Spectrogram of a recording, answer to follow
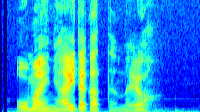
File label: sample sweet mid, voice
